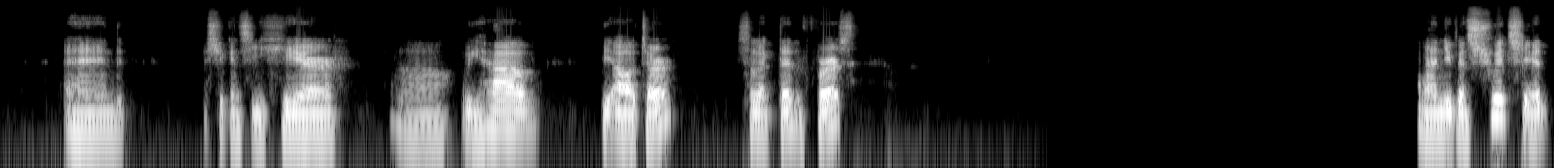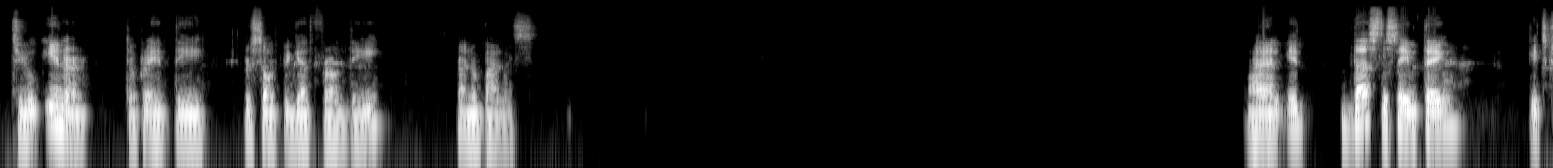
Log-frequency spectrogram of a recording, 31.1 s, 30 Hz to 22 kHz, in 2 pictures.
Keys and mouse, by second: 3.6 middle click, 4.7 F9, 8.7 z, 10.4 middle drag, 13.4 z, 15.1 F9, 20.5 z, 23.3 z, 25.8 z, 27.0 click, 27.5 click, 27.9 z, 28.5 click, 29.2 g.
